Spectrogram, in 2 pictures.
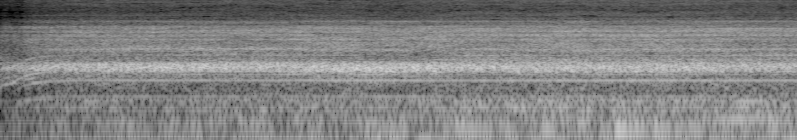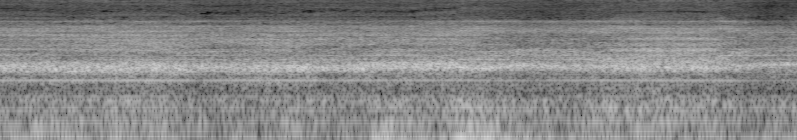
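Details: A steady, loud hum like a hair dryer or motor runs throughout, with no animal sound audible.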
